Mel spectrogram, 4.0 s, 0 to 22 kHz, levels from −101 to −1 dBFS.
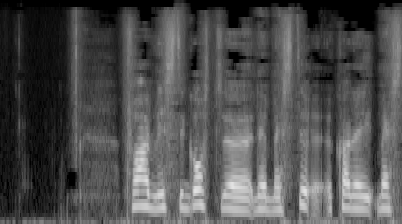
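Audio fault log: Throughout: generation loss. The speech sounds swirly and hollow, with smeared consonant attacks and a watery texture. This is more degradation than a single encode would leave, yet the band still reaches about 20.1 kHz, so bandwidth is not the problem. The likely cause is repeated decoding and re-encoding, around seven passes through a WMA-type codec at what sounds like 96 kbit/s. Each pass requantises on a shifted frame grid, so noise accumulates.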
